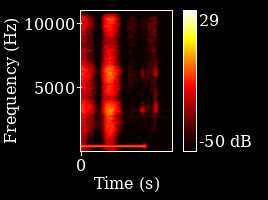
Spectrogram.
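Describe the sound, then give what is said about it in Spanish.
A single steady electronic tone from a Telegram voice call that is connecting sounds for just under a second, then cuts off abruptly, leaving faint clicks. “Llamada de Telegram desde España, Chile.”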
